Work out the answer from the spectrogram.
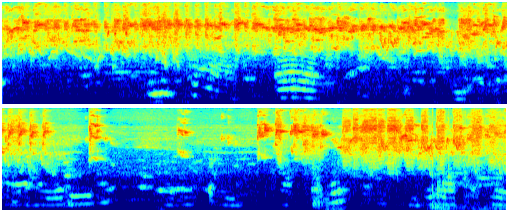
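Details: Sunlit budgerigars give steady, busy twittering: fast high chirps and buzzy warbles that dip briefly near the middle and then resume. A person speaks quietly in Bengali underneath.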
